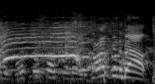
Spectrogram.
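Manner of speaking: high, fast baffled outburst; high fast bewildered squeak. Retold or imitated. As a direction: squeal the confusion. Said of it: "I'm like".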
